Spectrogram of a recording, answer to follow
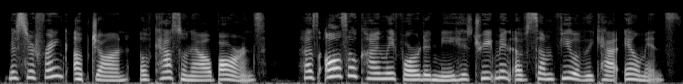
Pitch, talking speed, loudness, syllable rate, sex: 245 Hz, 175 wpm, -18 LUFS, 5.0 syllables/s, female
